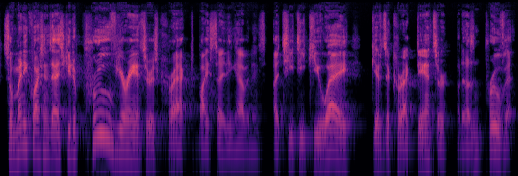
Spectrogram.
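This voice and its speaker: A male teacher giving an instructional screen-share lesson. His pitch moves in very lively swings as he stresses key phrases. He sounds informal yet directive, often checking in with his students. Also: quick pace.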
